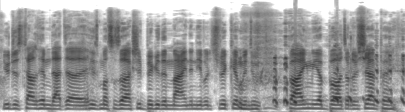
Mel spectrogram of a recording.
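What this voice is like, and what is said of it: Imitates another person's voice. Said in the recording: “your impression of him”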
